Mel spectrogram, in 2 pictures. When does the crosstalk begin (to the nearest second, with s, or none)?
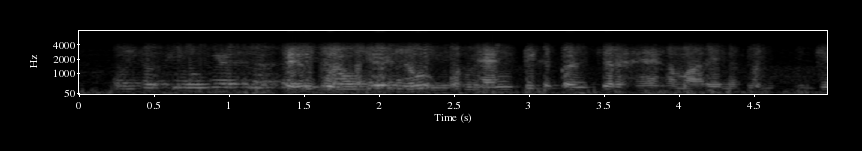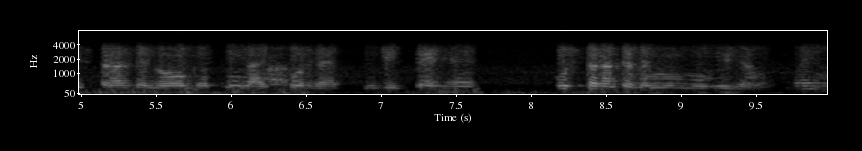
1 s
